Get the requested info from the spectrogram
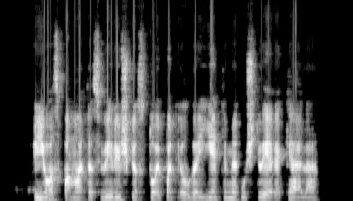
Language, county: Lithuanian, Šiauliai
